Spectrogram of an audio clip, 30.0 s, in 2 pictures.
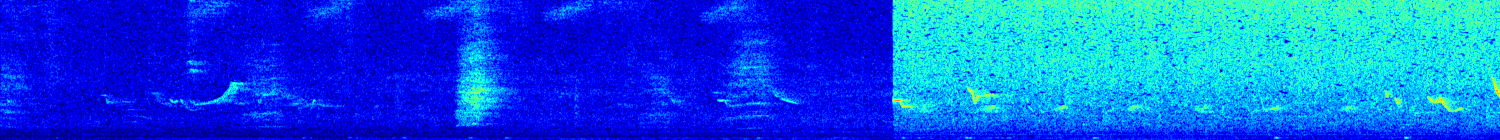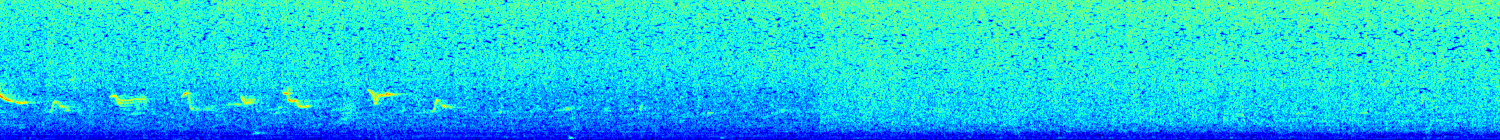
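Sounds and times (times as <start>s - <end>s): birds chirping hooked calls: 9.0s - 23.2s
steady hiss: 9.0s - 30.0s.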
